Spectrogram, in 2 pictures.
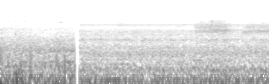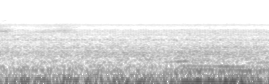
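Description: Low, steady outdoor background rumble, cut off briefly about a second in, with faint high chirps a few seconds in.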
